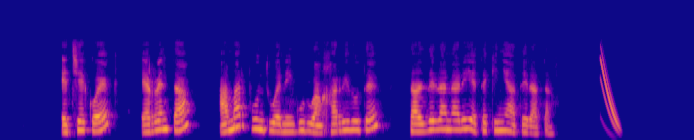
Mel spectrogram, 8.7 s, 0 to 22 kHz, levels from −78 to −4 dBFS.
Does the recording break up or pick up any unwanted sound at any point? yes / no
yes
